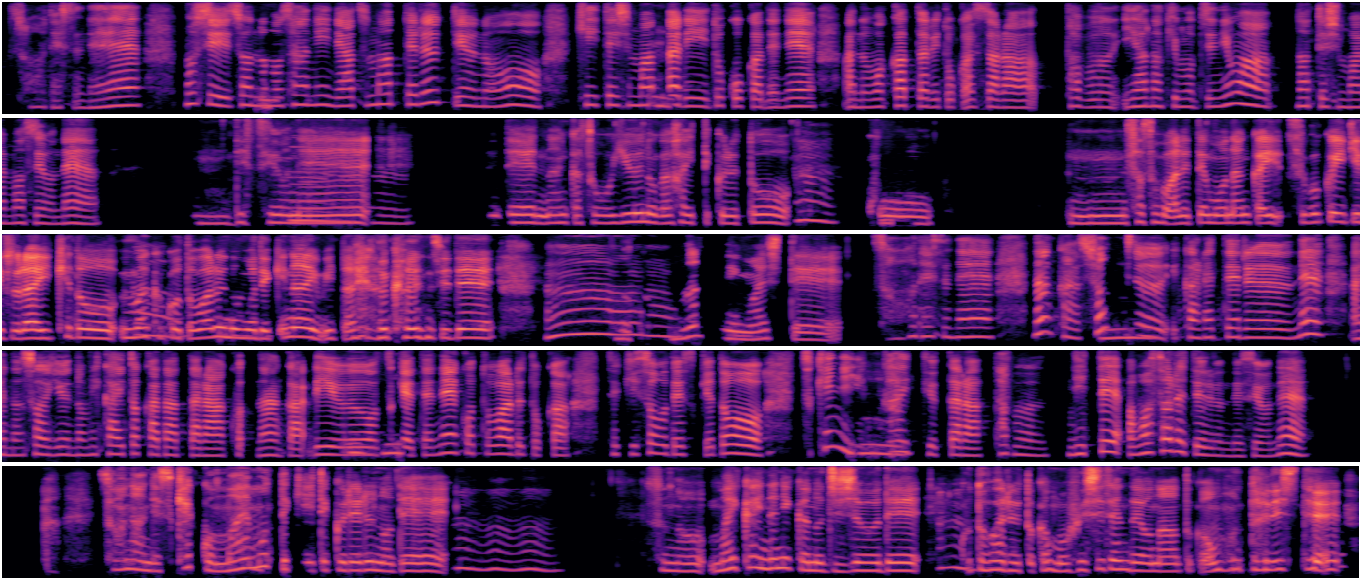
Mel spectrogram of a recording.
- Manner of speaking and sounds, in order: other noise; other background noise; laughing while speaking: "みたいな感じで"
- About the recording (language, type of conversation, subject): Japanese, advice, 友人の付き合いで断れない飲み会の誘いを上手に断るにはどうすればよいですか？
